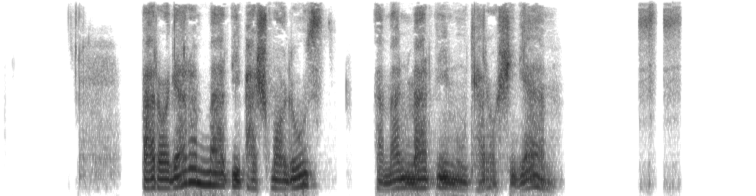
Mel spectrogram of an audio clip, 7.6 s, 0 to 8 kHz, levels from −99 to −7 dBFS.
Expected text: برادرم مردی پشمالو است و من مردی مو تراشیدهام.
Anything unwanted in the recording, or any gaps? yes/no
yes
